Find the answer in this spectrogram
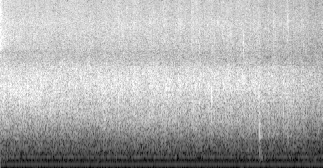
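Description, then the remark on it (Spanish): Steady, sustained applause from a large crowd clapping for Jesus, a dense wash of clapping that holds at an even loudness for several seconds and tapers slightly at the end. No talking over it. “Demos un fuerte aplauso a Jesús.”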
